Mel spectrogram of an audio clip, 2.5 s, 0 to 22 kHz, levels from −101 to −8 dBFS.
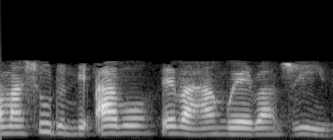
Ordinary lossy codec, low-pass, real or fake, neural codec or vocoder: MP3, 24 kbps; 3.6 kHz; fake; vocoder, 44.1 kHz, 128 mel bands, Pupu-Vocoder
